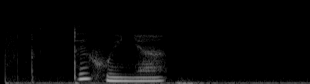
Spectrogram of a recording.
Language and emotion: Russian, sad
